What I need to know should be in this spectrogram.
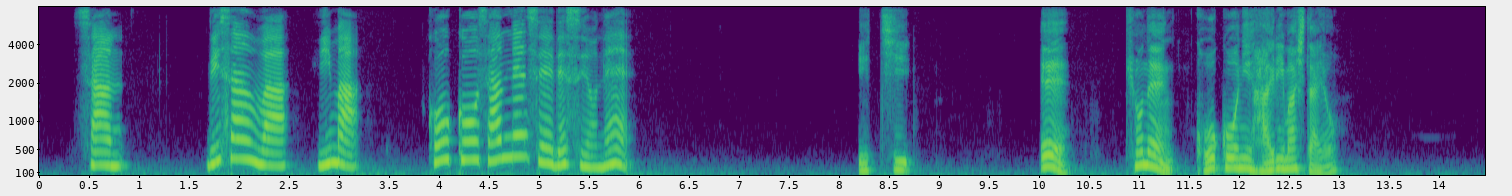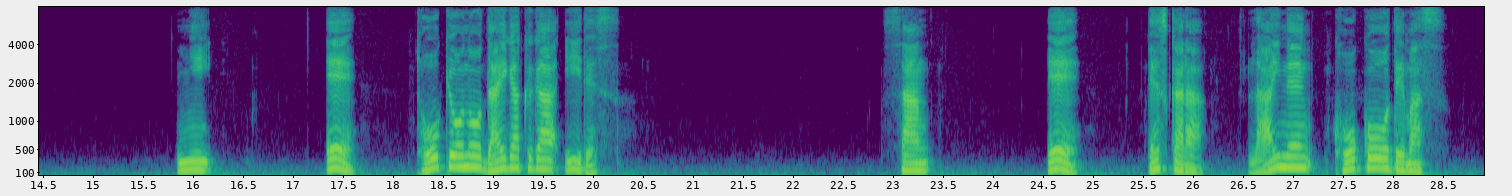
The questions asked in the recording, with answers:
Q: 李さんは今高校3年生ですよね。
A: 哦,所以三是对的,二就错嘛。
